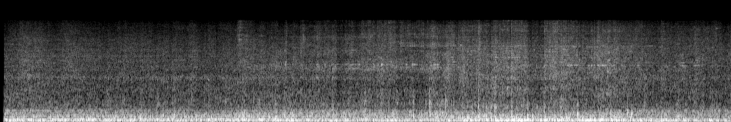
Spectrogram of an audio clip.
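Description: Freight train of open wagons passing on the tracks: a loud, steady noise of wheels running over the rails.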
